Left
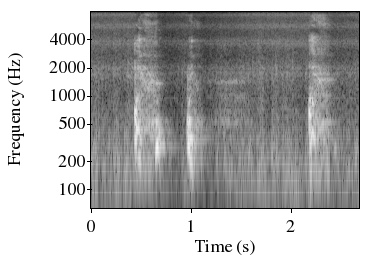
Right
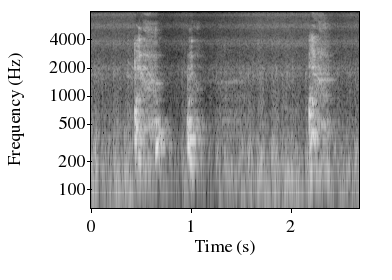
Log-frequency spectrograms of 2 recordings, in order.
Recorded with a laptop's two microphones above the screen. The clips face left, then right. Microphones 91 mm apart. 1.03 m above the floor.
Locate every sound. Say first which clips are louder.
0.4 s a cough: left 6 dB; 30° left (ahead or behind), 0.8 m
